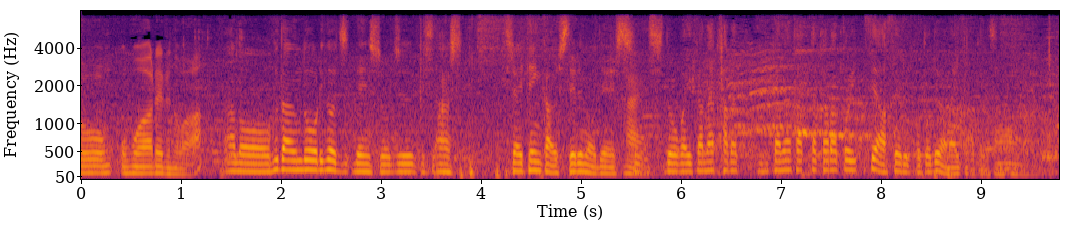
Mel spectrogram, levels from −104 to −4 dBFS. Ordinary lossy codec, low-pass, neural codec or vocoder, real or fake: none; 7.2 kHz; none; real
